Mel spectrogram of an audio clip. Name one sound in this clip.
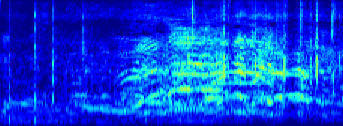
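Men cheer loudly.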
